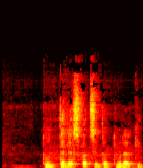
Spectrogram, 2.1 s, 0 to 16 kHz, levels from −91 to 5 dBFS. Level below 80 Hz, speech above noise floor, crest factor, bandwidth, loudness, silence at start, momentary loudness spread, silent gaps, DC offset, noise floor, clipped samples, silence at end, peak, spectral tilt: -54 dBFS; 39 dB; 16 dB; 9.4 kHz; -17 LUFS; 0.65 s; 10 LU; none; under 0.1%; -55 dBFS; under 0.1%; 0 s; -2 dBFS; -4 dB/octave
